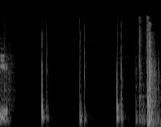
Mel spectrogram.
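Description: A few light footsteps, about two a second.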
